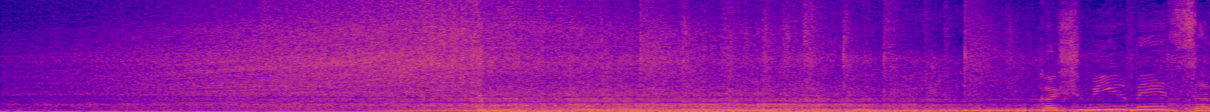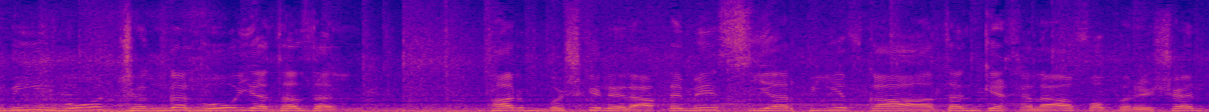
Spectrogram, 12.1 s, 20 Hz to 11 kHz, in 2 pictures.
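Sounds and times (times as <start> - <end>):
armoured vehicle driving past: 2.3 - 10.8.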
